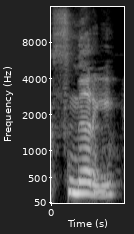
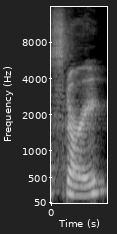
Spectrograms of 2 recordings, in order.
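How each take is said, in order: First: The R is rolled hard and strongly. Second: The R is said plainly, without rolling. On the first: "she rolls her R's real hard" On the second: "it's pronounced like it's spelled"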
